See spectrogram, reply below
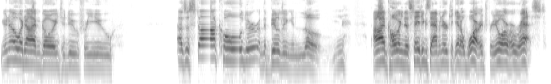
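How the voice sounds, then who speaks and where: A man playing a cruel, contemptuous old rich businessman in a radio play, speaking slowly and deliberately. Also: high voice, no echo. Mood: gloating, scornful. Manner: contemptuous, gloating, slow and deliberate. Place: home recording over video call.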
